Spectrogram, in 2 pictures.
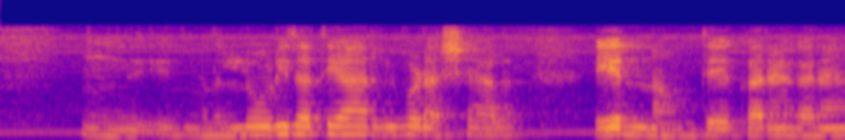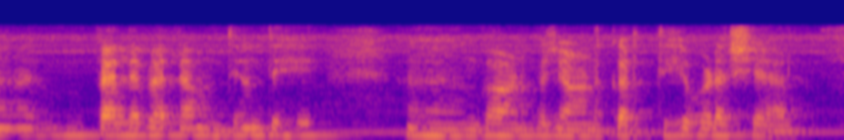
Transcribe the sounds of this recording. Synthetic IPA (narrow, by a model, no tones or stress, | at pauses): mət̪ləloːɽiːd̪aːt̪ɪjaːɾʋiːbəɽaːʃɛːl | eːɾnaːmd̪eːkəɾɛ̃ːkəɾɛ̃ːpɛːlɛ̃ːpɛːlɛ̃ːɦʊ̃nd̪eːɦʊ̃nd̪eːɦeː | ɡaːɽbəd͡ʒaːɳkəɾd̪eːɦeːbəɽaːʃɛːl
